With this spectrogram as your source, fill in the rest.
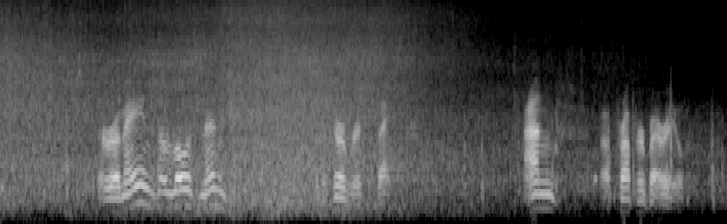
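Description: An elderly man speaks calmly through a television speaker.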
